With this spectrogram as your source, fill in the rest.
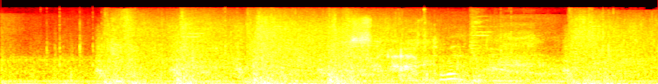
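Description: A sword swings and strikes with a metallic clash.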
